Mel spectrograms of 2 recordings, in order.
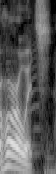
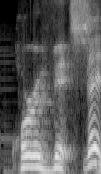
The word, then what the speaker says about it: Horovitz: And is it Horovitz or Horowitz? How do you pronounce it? – Horovitz. Yes, with a V. It's with the bane of our existence, getting called with a W.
